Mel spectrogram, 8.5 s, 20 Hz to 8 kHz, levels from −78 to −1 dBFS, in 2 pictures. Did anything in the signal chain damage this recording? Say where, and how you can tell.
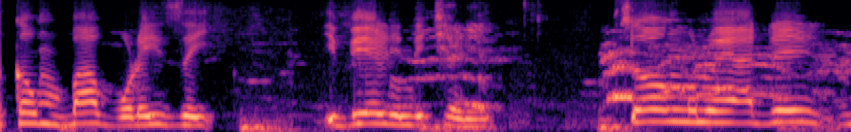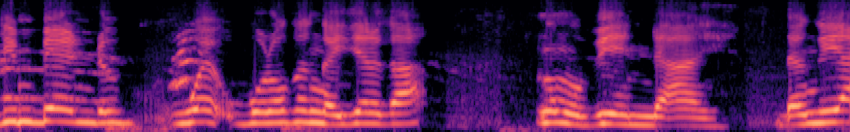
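Yes. Gain pumping runs through the whole speech clip, a gain swing of roughly 15 dB. This likely comes from excessive input gain with a fast limiter or automatic gain control squashing dynamics; the G.722 band limit near 8 kHz is expected.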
